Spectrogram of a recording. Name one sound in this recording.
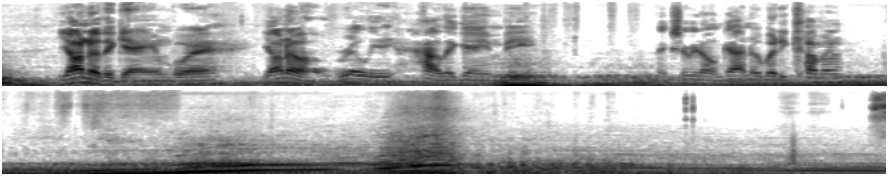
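A car engine rumbles steadily from inside the cabin.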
